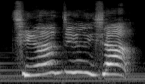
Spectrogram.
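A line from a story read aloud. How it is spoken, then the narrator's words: Loud, exasperated. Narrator (Chinese): 玉星锤被这群叽叽喳喳的声音吵得脑仁疼，深吸了一口气，大声说道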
